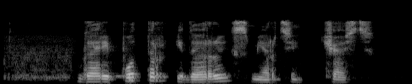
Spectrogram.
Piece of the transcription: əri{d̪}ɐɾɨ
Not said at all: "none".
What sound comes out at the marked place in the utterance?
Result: d̪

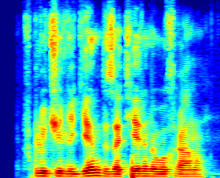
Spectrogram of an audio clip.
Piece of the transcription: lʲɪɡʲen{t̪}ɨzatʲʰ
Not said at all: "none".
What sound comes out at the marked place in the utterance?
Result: d̪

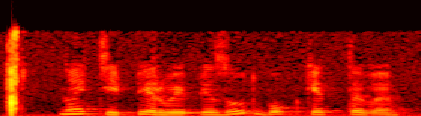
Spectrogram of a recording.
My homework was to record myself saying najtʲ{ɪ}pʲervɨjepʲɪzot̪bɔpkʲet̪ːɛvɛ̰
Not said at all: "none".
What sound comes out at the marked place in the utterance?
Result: i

